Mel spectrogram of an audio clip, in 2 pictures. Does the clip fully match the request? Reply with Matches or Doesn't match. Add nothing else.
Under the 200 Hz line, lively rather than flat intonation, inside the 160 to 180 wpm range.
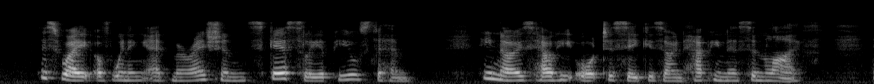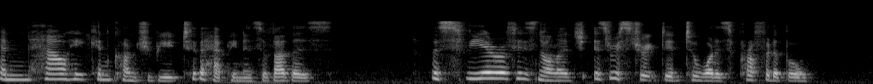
Doesn't match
